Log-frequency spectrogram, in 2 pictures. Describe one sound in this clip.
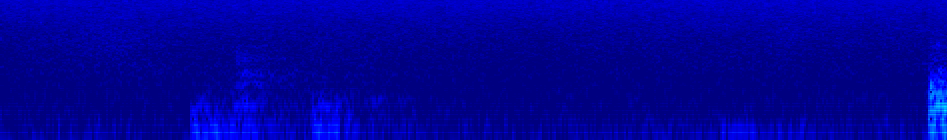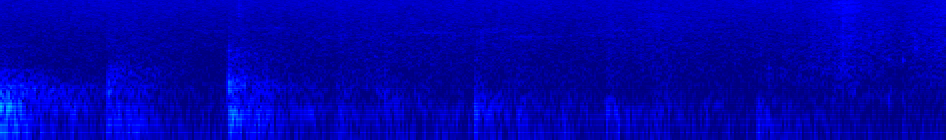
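Footsteps knock on a hard floor in a large echoing hall.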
